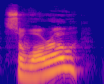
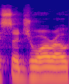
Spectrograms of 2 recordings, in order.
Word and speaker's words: saguaro: You know, I think it's pronounced saguaro, but I always make fun of it and say saguaro because that's literally how it's spelled.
